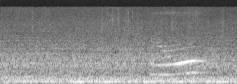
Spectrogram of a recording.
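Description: Domestic cat giving one short meow that rises in pitch, near the end.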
